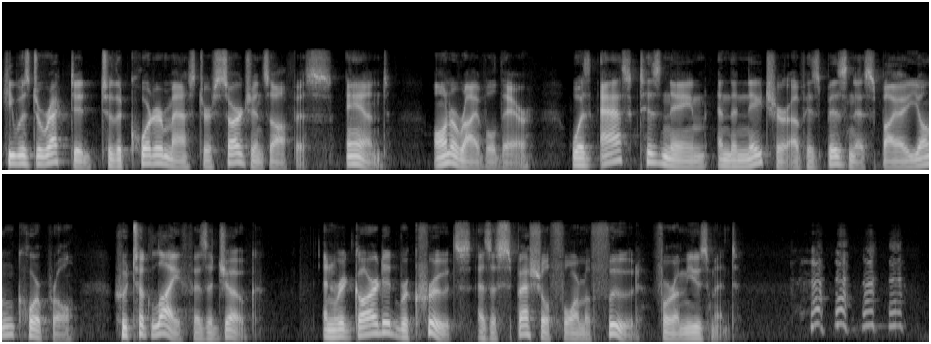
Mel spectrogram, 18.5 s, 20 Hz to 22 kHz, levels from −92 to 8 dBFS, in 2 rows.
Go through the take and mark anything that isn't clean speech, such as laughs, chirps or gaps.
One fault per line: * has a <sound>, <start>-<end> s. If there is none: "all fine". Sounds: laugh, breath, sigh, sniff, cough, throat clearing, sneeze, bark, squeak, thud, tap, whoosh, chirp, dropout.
* has a laugh, 17.1-18.3 s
